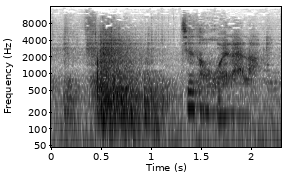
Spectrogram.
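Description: A dull thump with a short ringing tail about half a second in, then a voice speaking a short line.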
